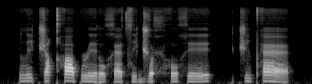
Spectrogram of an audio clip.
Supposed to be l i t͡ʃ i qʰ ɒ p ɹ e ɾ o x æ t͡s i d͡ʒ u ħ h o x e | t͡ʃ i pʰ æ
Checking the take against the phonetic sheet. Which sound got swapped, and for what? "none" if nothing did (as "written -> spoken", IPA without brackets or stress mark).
none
